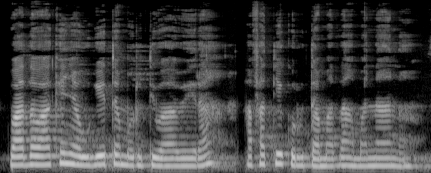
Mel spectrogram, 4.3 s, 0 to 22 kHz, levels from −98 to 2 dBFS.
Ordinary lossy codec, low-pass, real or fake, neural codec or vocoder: none; none; real; none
